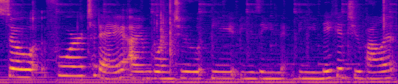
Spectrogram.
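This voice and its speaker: A woman talks at a fairly slow pace while clear music sounds in the background. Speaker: beauty vlogger. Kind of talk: casual makeup tutorial talk to camera. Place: home room. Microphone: phone near.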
